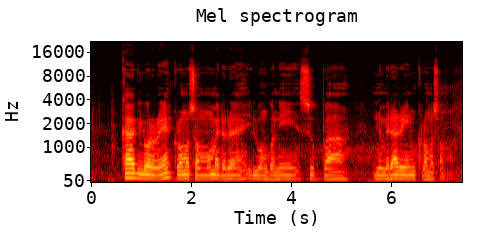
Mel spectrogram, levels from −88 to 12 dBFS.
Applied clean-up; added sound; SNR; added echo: none; none; none; none.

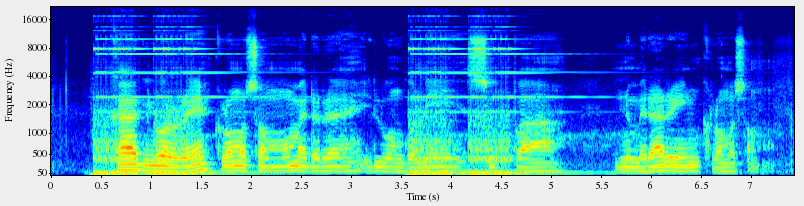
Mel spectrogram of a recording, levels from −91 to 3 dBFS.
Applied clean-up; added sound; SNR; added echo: none; Telephone; 6 dB; none.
